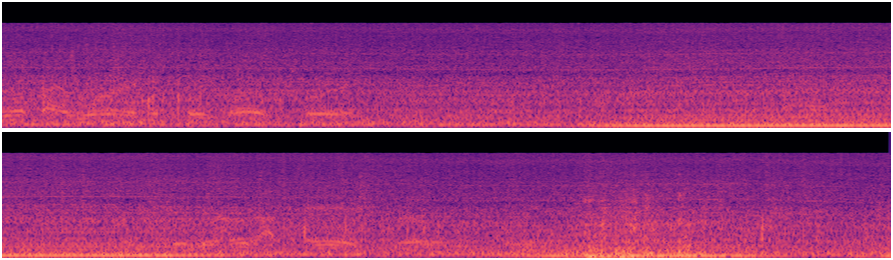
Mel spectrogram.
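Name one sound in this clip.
A car engine hums steadily and grows louder at times.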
